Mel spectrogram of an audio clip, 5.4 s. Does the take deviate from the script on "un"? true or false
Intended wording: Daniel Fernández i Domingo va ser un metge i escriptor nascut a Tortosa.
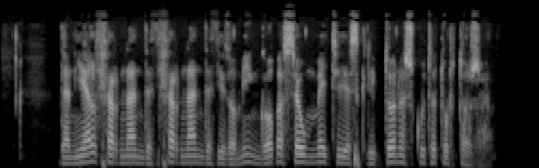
false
